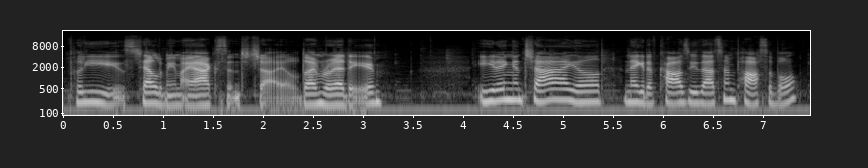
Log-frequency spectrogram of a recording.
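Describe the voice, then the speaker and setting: A woman with a stuffy nose, chatting casually with her viewers in quick asides while she draws on stream. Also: mid-range voice, fairly even intonation, bright, forceful tone, smooth. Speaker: art streamer. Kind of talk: casual chat while drawing.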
